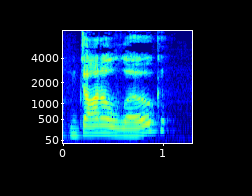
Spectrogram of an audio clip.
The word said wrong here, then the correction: Donal Logue: Oh, yeah. I believe it's Donal. Donal Logue? – Donal Logue.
